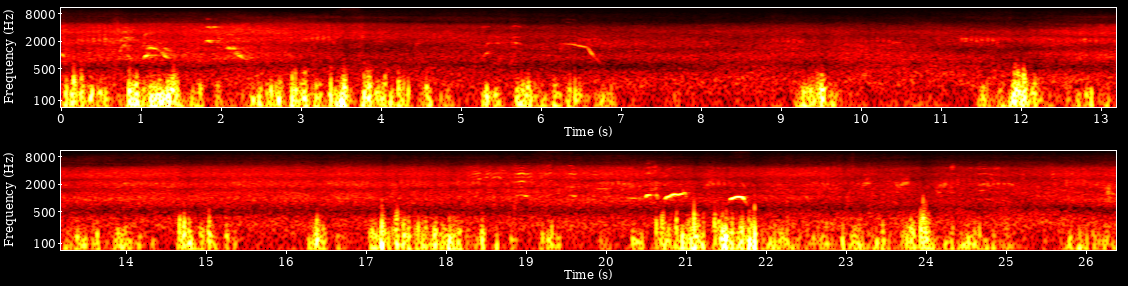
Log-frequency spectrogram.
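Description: Stream water rushing over rocky rapids as a steady hiss, with gusts of wind buffeting the microphone. A few short distant calls come about a second in, around six seconds in, and around twenty seconds in.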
